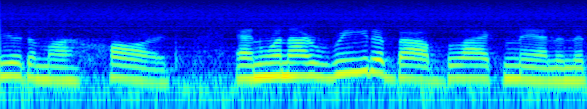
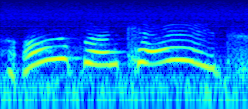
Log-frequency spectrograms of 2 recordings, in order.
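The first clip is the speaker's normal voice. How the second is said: put-on little girl; 4 dB louder, much slower than usual. Little girl begging for cake.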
